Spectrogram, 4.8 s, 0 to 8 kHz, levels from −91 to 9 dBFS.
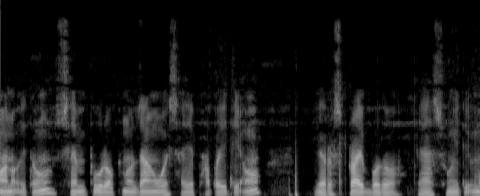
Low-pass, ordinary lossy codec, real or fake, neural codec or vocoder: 7.2 kHz; MP3, 48 kbps; fake; codec, 16 kHz, 8 kbps, FreqCodec, larger model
